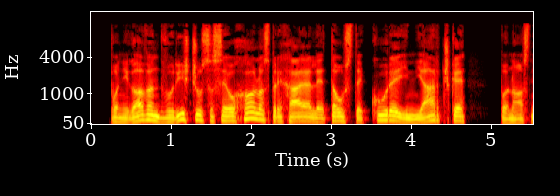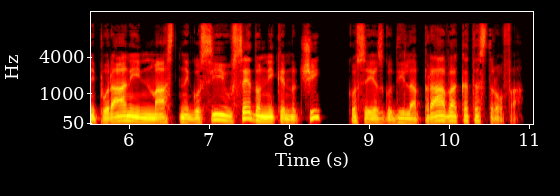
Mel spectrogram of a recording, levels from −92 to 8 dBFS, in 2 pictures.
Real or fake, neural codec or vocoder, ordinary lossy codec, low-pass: fake; autoencoder, 48 kHz, 128 numbers a frame, DAC-VAE, trained on Japanese speech; MP3, 48 kbps; 14.4 kHz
